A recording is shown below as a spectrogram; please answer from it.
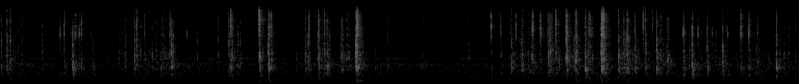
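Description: Long polished nails and fingertips type rapidly with both hands on a compact pink and white plastic computer keyboard resting on a wooden desk. Quick, bright, clicky taps come in dense bursts, each dying away almost instantly. A brief lull falls midway before the fast typing picks up again.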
